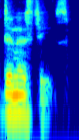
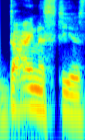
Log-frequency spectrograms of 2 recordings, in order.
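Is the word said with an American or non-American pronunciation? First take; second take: non-American; American. First: The word has a non-American pronunciation. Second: The word has an American pronunciation.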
